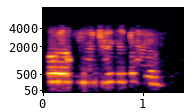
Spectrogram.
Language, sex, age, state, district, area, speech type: Kashmiri, male, 30-45, Jammu and Kashmir, Kupwara, rural, conversation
